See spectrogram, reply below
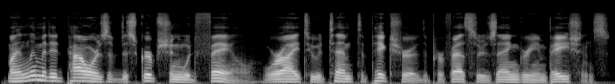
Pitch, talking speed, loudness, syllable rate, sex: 115 Hz, 175 wpm, -18 LUFS, 5.6 syllables/s, male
